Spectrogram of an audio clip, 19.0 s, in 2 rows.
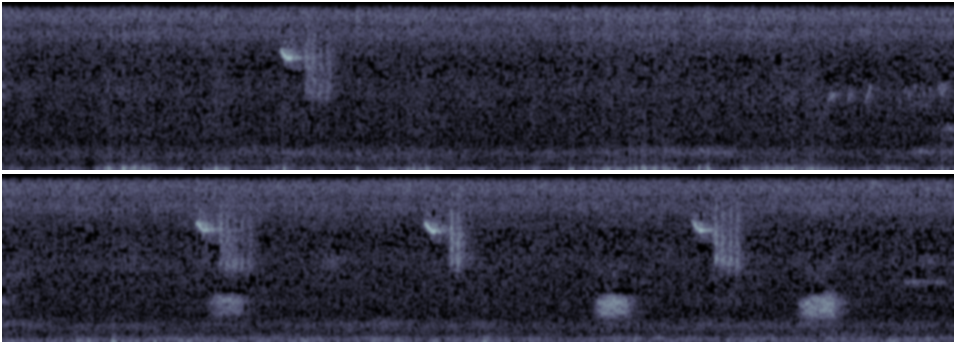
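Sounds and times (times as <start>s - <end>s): lower rough bird call: 11.4s - 12.1s, 15.4s - 15.9s, 17.5s - 18.0s.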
